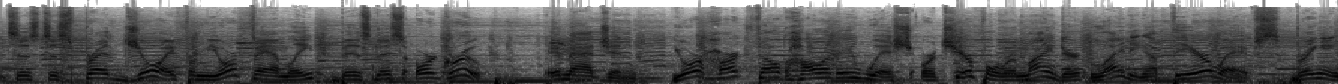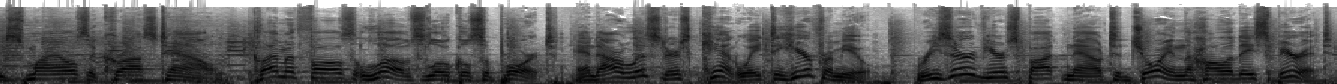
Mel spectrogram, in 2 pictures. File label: Radio Christmas Card Ad; KKFO; Underwriting announcements; AdMaster Ads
